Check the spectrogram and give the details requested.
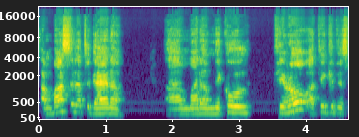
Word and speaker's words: Theriot: Ambassador to Guyana, Madam Nicole Theriot, I think it is pronounced. Well, when I think it is Theriot, so if you break it down, it's the riot.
